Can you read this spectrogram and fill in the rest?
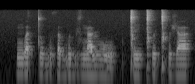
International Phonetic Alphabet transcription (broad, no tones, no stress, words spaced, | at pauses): ŋʷatːoboθa ɡʷebøzŋa ɹo | ǀe ǀʰəǀʰəʒa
